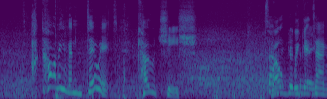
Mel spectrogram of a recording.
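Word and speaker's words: Kocsis: it turns out that K CS i s coxis apparently not it's pronounced coish coish gabo coish okay um because apparently CS is CH H and S equals sh in Hungarian there's a lot more shush and sure than I was expecting so there we are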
